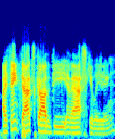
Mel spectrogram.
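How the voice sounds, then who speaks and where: A man's voice: mid-range voice, brisk, sharp tone, no echo, highs cut off. An American man chatting casually as a podcast co-host over a band-limited video call. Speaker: podcast co-host and local chamber of commerce chairman. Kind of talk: casual group banter. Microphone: video call microphone.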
